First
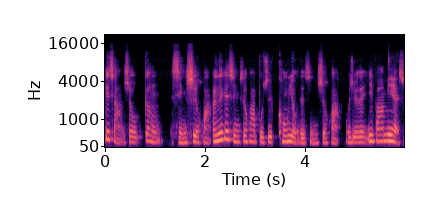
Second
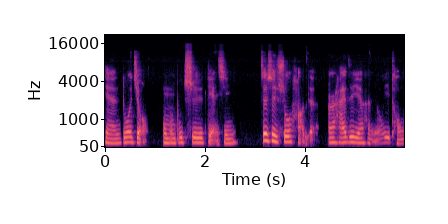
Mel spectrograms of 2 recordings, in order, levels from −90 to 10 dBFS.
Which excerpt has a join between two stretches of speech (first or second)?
first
